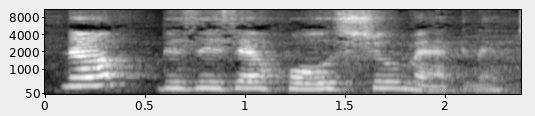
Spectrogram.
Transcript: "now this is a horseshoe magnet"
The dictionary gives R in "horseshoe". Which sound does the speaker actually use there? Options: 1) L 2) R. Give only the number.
1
